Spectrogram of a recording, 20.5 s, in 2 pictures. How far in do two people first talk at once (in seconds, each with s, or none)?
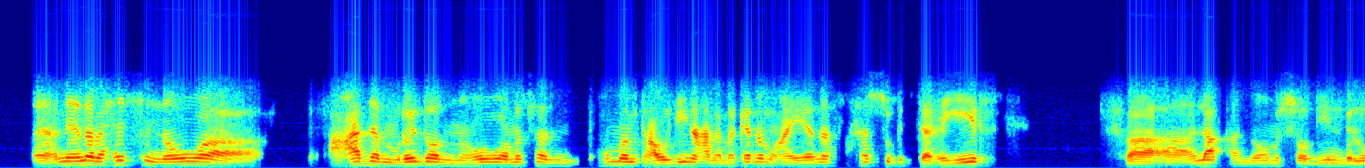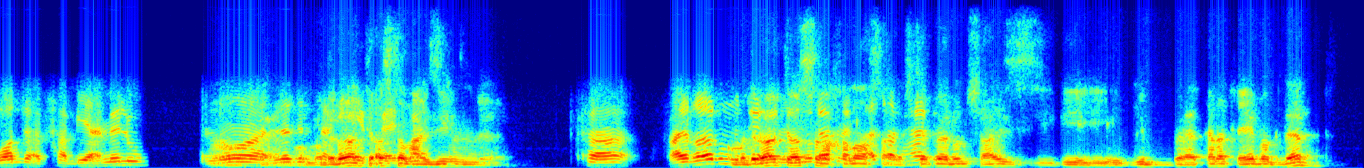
11.8 s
